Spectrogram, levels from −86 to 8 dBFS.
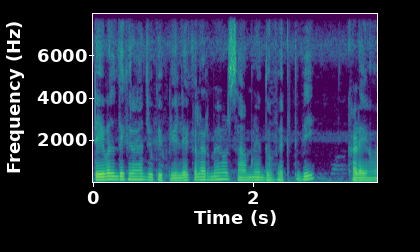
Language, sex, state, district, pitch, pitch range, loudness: Hindi, male, Uttar Pradesh, Lalitpur, 130 Hz, 115-145 Hz, -19 LUFS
